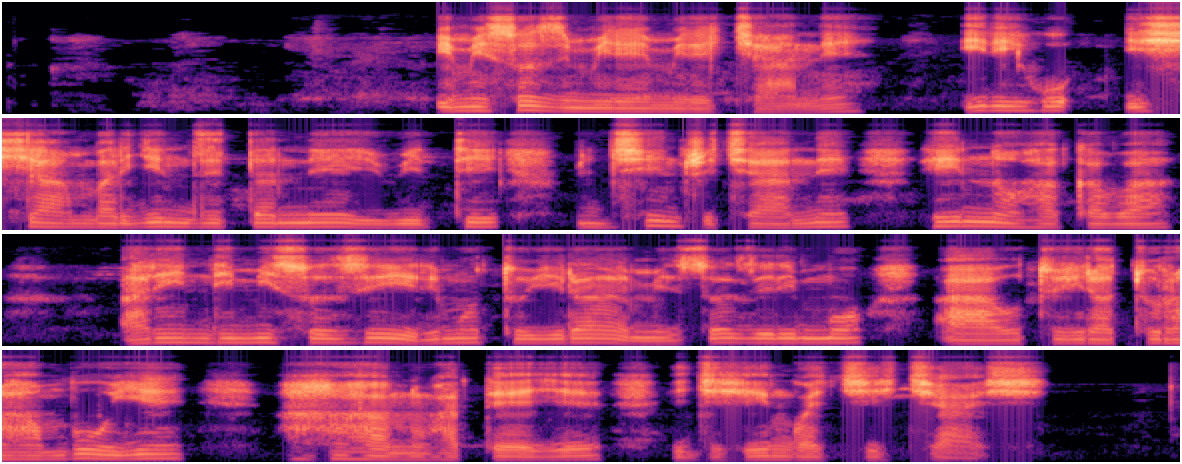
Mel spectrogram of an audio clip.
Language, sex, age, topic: Kinyarwanda, male, 25-35, agriculture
